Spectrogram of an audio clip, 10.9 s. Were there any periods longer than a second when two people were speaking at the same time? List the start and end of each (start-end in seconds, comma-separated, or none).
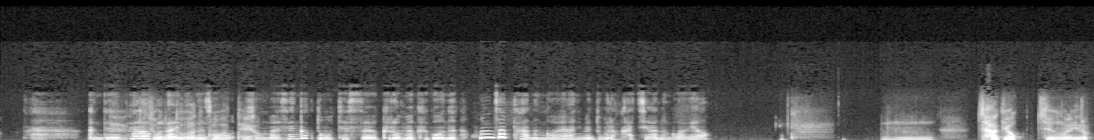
1.1-2.6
